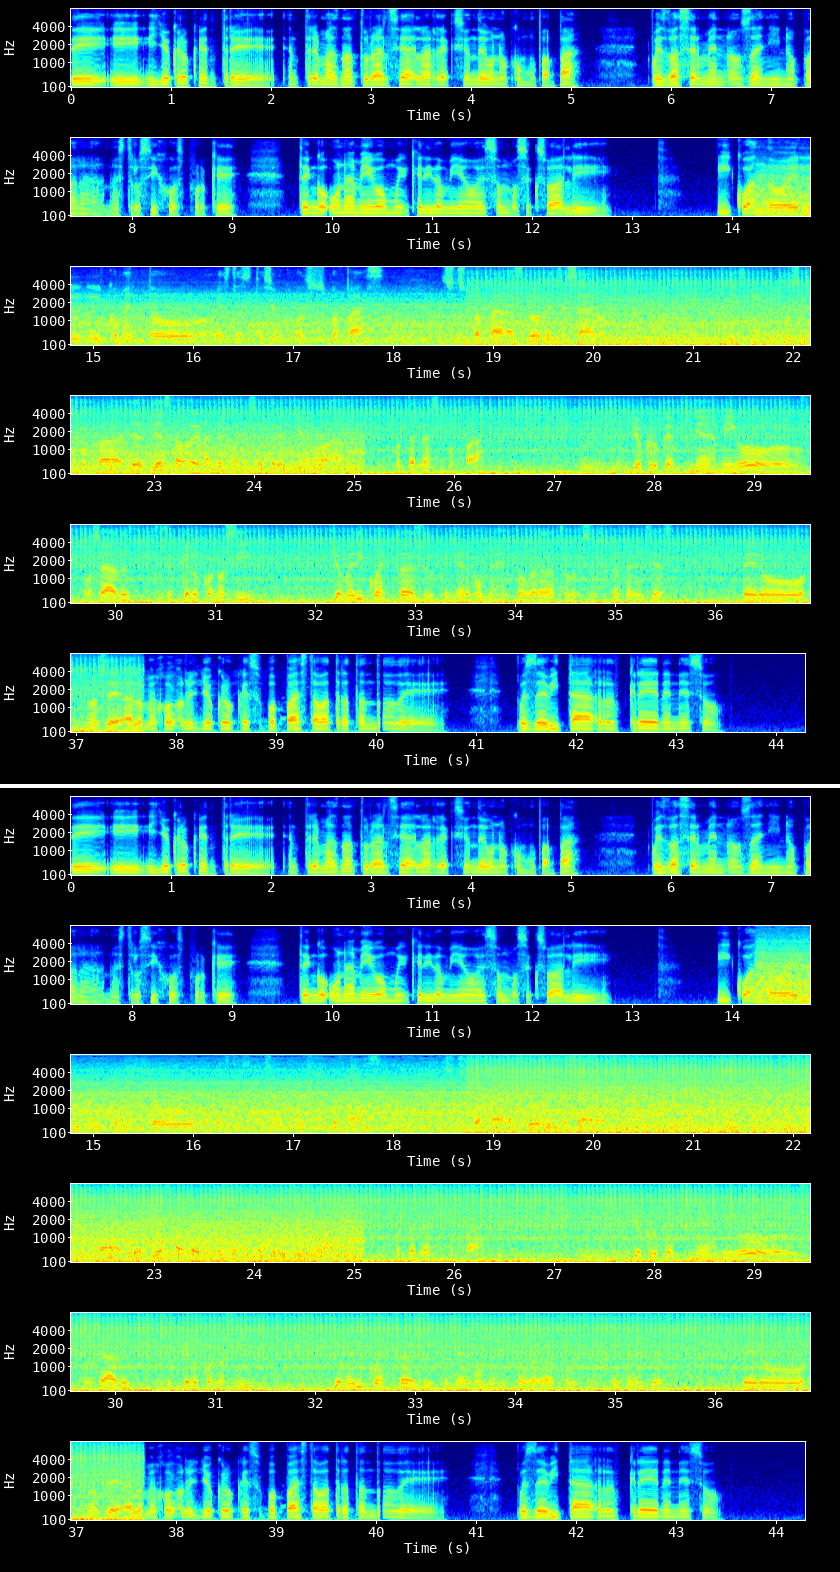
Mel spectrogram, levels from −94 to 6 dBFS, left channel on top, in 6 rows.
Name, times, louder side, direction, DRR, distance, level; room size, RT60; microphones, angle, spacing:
voice 1, 0.0-5.1 5.8-12.8 13.9-21.1 21.3-24.9 25.4-26.3 26.6-26.8 27.3-31.4 31.8-36.0 36.3-40.7 41.0-41.1 41.4-43.6, left 1 dB, 20° left, 1.1 m, -28 dB
sound 1, 14.2-25.1, right 3 dB, 90° right, 1.2 m, -25 dB
sound 2, 18.7-37.7, right 3 dB, 20° right, 0.3 m, -23 dB
Male speech man speaking / Child speech kid speaking / Chatter, 22.6-39.9, left 1 dB, 80° left, 6.7 m, -53 dB
head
